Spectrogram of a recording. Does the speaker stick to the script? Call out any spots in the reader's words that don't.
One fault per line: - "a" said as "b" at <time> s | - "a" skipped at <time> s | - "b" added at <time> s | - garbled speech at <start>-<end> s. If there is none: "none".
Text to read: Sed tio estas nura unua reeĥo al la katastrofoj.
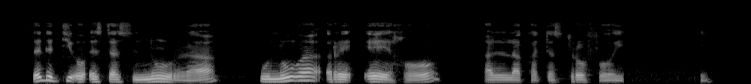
none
